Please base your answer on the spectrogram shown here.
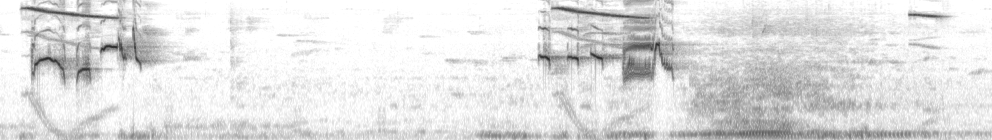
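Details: Orange-headed thrush singing in a recording played as a lure for birds that rarely sing: two loud bursts of mixed whistles and twisting notes separated by several seconds of silence, with faint low rustling.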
